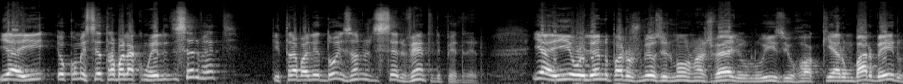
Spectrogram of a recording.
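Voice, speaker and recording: Lively in intonation, a man with a high voice talks at a fairly quick pace. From Santa Catarina, Brazil (Antônio Carlos, Greater Florianópolis). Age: 60s. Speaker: lawyer and former city councillor. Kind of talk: interview.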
